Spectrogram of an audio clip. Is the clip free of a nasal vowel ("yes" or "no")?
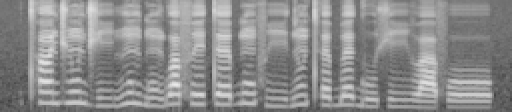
no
